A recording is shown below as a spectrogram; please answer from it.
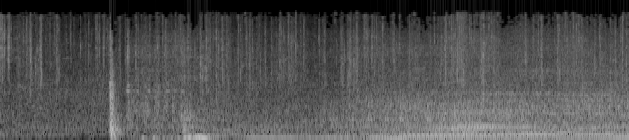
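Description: A car door shuts about a second in, then the car's engine starts and runs with a steady low rumble that grows louder as the car pulls away.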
